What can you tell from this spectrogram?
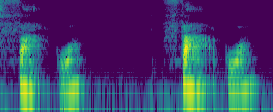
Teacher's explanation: The 国 only rises a little bit.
